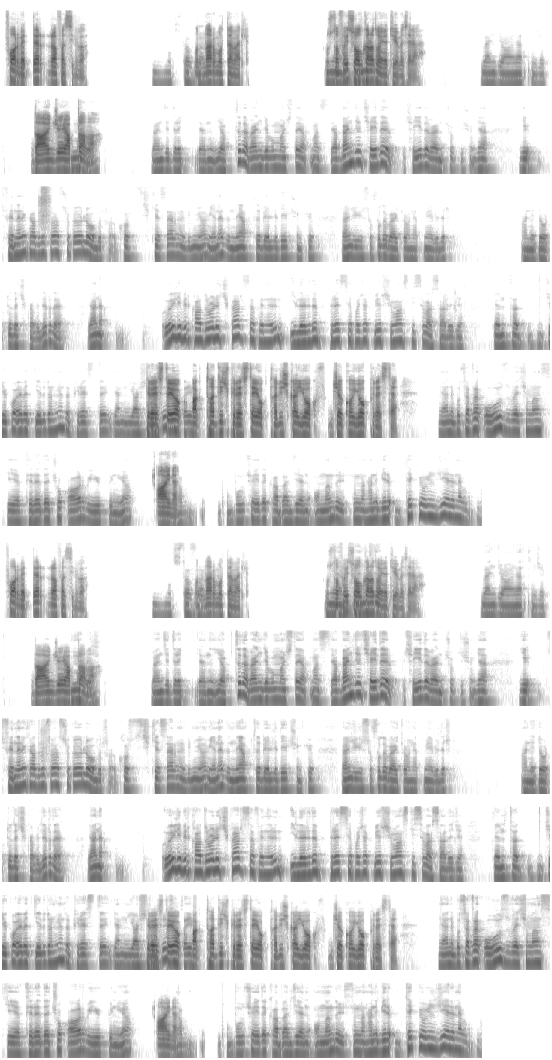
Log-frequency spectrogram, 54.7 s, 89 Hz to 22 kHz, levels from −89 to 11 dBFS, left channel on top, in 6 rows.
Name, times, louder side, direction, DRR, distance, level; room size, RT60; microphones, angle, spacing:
voice 1, 0.1-1.4 3.2-4.1 5.4-7.0 9.6-10.7 38.9-43.1 48.2-48.6, left 4 dB, 75° left, 1.8 m, -30 dB
voice 2, 2.5-3.4 5.4-6.3 8.0-9.1 10.2-10.7 11.6-17.3 17.7-23.6 23.9-25.7 26.9-28.5 28.8-29.4 30.1-35.1 35.6-39.7 43.8-47.8 48.6-48.8 49.3-53.7, right 2 dB, 85° right, 1.5 m, -38 dB
head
